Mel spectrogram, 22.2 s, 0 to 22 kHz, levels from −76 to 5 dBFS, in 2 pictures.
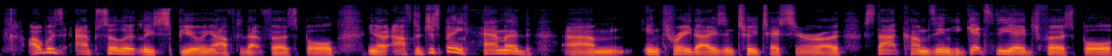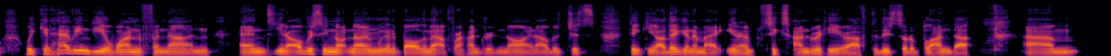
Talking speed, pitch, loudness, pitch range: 195 wpm, 115 Hz, -25 LUFS, 100-130 Hz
